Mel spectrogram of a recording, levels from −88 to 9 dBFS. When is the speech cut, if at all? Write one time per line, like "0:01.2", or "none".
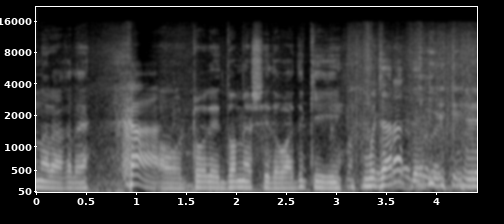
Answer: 0:03.1

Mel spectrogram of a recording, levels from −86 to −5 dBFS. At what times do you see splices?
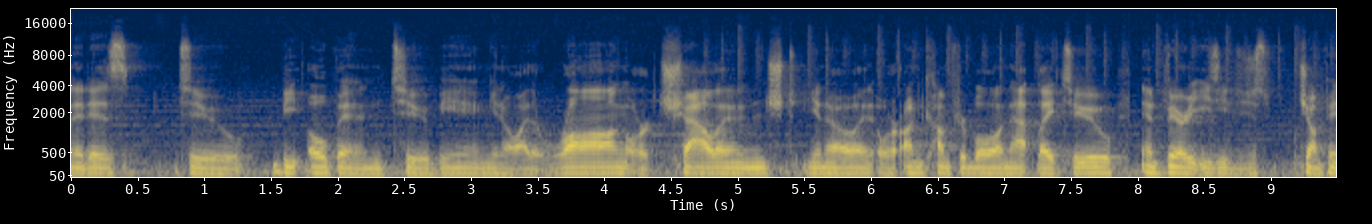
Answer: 0:07.9

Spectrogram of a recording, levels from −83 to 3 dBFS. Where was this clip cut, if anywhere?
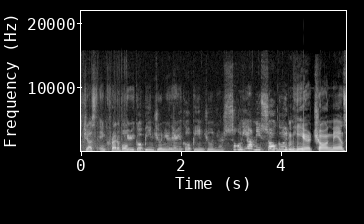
0:00.9
0:04.1

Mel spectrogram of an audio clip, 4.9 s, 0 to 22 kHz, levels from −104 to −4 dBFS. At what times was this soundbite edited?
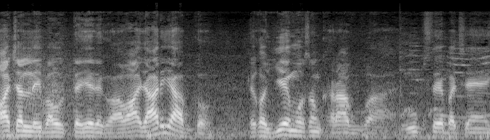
0:03.9

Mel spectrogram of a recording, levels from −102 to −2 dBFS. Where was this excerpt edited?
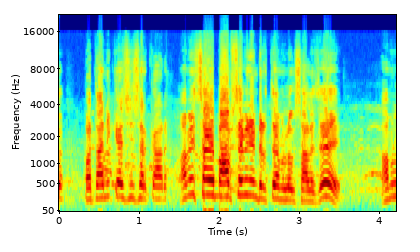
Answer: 0:01.4

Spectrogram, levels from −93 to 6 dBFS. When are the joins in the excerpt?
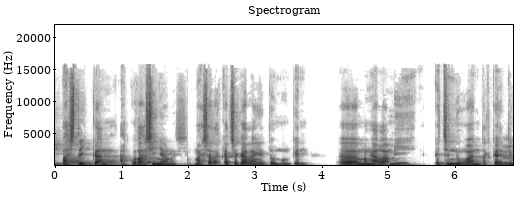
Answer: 0:02.0

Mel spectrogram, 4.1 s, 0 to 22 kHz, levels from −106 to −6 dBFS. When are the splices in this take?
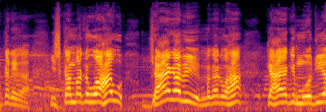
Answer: none

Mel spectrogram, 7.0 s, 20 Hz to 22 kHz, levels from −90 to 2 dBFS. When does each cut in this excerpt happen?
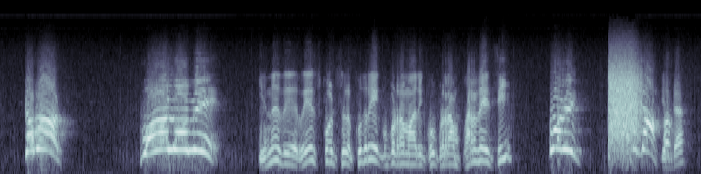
0:05.5

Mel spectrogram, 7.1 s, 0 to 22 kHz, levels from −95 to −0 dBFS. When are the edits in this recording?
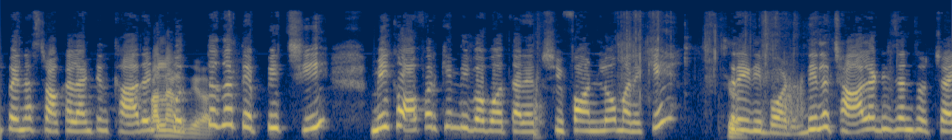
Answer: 0:04.0

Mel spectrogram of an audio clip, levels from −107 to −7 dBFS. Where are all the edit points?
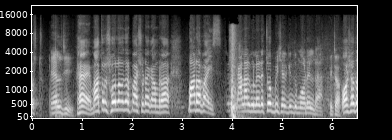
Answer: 0:04.0

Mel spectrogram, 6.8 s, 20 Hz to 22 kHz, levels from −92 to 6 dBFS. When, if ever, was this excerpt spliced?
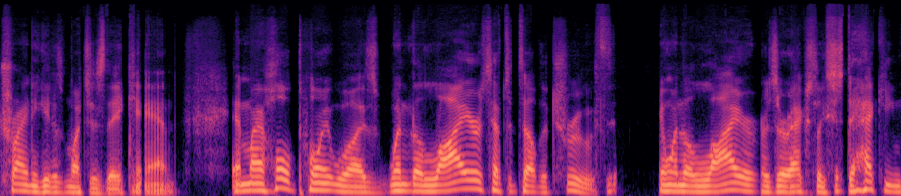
none

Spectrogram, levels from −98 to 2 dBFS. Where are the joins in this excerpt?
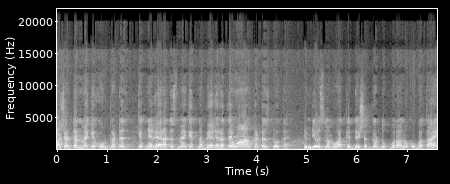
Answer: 0:04.9

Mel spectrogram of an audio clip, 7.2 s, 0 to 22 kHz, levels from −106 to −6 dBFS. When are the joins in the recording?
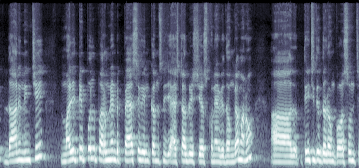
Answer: none

